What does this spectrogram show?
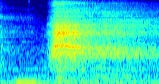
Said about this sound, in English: We're gonna just take a deep breath and be in this space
